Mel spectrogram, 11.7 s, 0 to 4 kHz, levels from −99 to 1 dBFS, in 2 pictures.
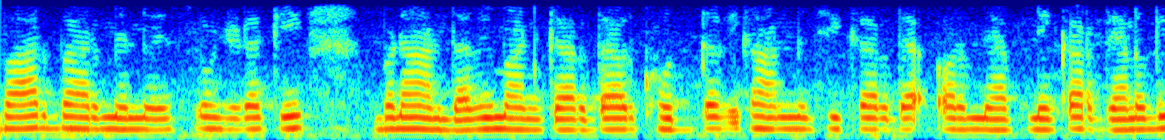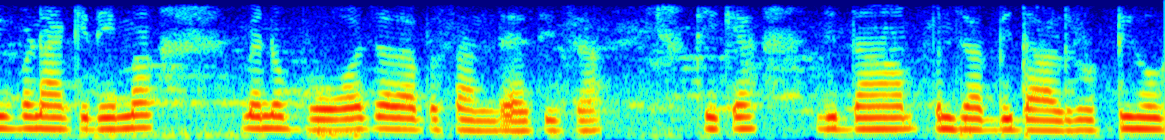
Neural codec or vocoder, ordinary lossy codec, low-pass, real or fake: none; none; 3.6 kHz; real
